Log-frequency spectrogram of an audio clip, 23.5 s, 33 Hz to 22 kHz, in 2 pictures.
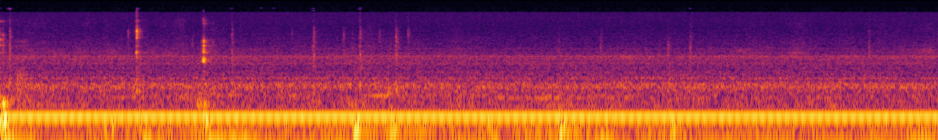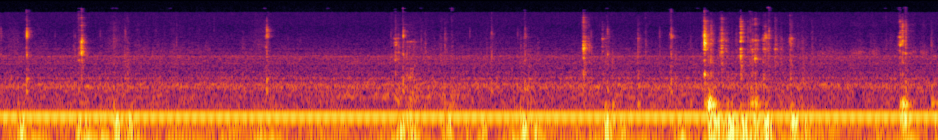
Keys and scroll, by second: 13.0 5, 19.1 s, 20.5-22.0 typing.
